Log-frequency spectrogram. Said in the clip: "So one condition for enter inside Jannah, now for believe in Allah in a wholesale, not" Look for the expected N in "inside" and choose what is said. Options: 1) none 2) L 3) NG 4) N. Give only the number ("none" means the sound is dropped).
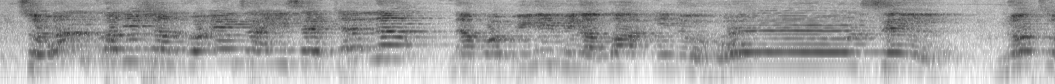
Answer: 1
